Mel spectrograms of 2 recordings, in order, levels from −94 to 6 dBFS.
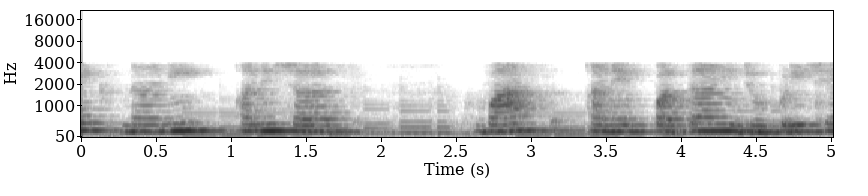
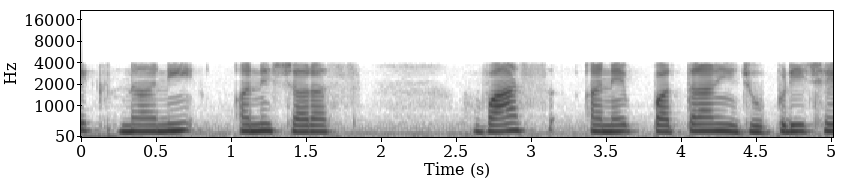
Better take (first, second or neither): second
